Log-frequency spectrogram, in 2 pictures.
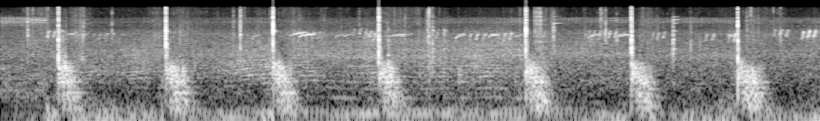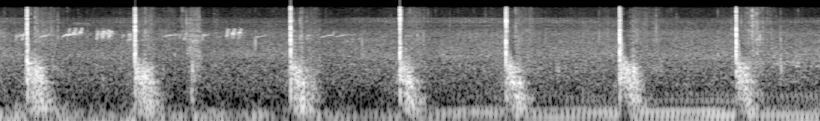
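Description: Machete chopping into a wooden pole in steady repeated strokes, about three blows every two seconds.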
